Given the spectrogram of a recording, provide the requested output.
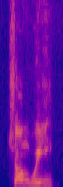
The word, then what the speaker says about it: Jonghwi: how is the sorry how is your name pronounced correctly John Murphy John we yes yes that's correct John we Parker yeah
